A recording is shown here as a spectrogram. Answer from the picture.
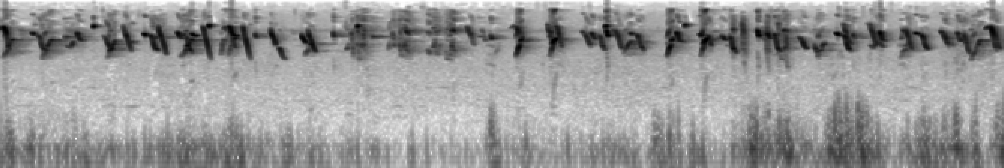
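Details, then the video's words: Saffron finch living free in the wild, delivering a continuous stream of quick, high chirping notes and short slurred whistles, dense and unbroken throughout, over a soft low background rumble. "canário da terra livre na natureza"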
